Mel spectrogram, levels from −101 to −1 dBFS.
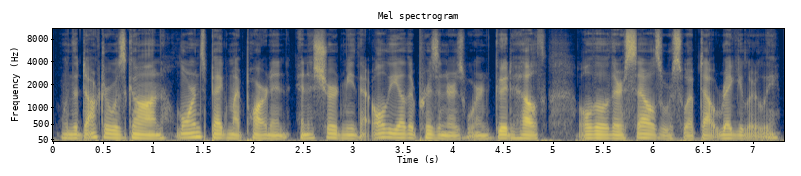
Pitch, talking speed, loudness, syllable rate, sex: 100 Hz, 230 wpm, -21 LUFS, 6.6 syllables/s, male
